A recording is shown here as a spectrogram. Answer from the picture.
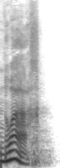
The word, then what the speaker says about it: noirs: So, un livre noir, deux livres noirs. Sounds the same, but it's spelt this time N-O-I-R-S. Noir. So, un livre noir, deux livres noirs. And the feminine, une voiture noire, N-O-I-R-E.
